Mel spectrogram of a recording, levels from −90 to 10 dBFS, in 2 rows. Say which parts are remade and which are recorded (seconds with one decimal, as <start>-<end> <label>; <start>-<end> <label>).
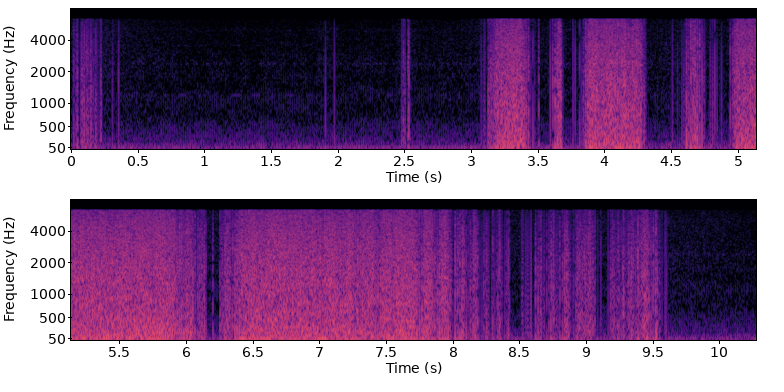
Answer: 0.0-10.3 recorded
